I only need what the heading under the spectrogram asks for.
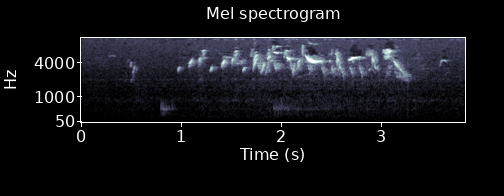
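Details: European goldfinch in song, a rapid liquid twitter of high chirps and trills that swells in the middle with sharp bright accents, preceded by a faint low note.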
